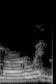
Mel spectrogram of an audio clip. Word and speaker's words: Irwin: So if you've read the book, my email address is William Irwin, my name, spelled with an I, I-R-W-I-N, at kings, K-I-N-G-S dot E-D-U.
